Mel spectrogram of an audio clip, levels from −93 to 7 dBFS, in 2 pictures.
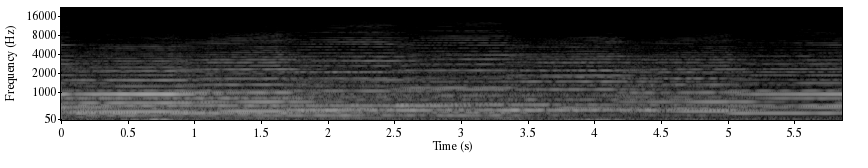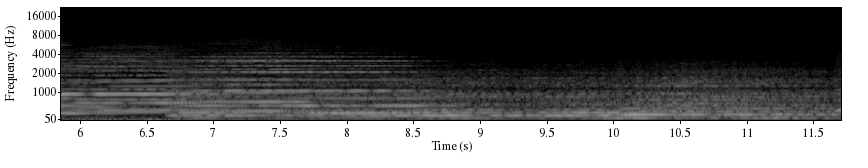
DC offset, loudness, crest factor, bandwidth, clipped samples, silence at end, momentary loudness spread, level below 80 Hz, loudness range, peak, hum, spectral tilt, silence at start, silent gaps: under 0.1%; -42 LUFS; 18 dB; 13.5 kHz; under 0.1%; 0 s; 11 LU; -70 dBFS; 6 LU; -24 dBFS; none; -6.5 dB/octave; 0 s; none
